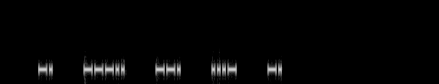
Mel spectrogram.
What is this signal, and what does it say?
Morse code, heard as a keyed tone, about 47 wpm, spaced as for 21 wpm, 700 Hz. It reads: N8GVN
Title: USA Call Signs - 5 Characters - 4x Character Spacing - 45wpm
